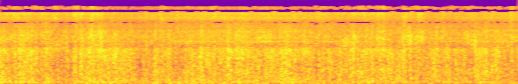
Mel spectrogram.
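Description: Steady rush of wind on the microphone outside the window of a moving passenger train, mixed with the running rumble of the coaches on the track.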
